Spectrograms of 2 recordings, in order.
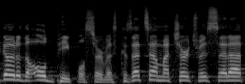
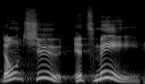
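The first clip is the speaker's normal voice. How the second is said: sarcastic; 3 semitones higher, much slower than usual. Retold or imitated. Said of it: "So very sarcastically".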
